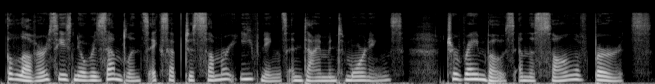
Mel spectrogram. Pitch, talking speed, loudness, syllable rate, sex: 195 Hz, 175 wpm, -18 LUFS, 5.0 syllables/s, female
